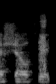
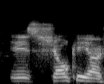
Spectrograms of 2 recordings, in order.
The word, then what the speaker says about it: Schalke: the break, and therefore I reckon that's why Schalke are going to win by 4.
